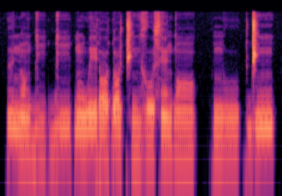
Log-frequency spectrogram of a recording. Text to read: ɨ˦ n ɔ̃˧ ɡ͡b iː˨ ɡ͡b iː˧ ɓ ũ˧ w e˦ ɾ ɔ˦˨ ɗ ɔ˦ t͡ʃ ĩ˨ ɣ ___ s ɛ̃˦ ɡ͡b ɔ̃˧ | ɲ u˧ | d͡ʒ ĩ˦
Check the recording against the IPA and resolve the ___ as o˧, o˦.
o˧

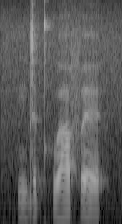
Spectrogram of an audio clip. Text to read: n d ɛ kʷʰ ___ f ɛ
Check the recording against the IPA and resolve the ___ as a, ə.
a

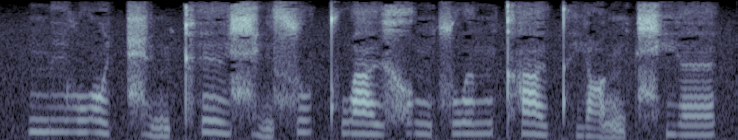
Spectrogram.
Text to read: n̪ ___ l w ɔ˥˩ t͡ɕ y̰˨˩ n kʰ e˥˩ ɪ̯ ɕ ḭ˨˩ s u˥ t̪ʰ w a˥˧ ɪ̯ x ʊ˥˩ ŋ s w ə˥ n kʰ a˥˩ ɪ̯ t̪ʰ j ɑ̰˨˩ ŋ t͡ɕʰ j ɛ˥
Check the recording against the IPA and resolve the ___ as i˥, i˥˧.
i˥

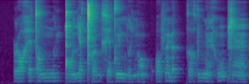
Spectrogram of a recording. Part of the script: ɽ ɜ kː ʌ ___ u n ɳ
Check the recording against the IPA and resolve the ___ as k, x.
x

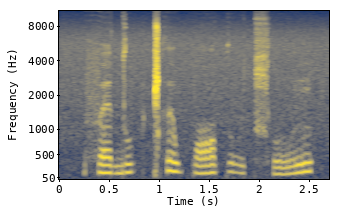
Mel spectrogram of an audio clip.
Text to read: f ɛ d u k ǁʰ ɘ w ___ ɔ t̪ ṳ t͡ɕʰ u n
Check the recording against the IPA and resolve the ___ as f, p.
p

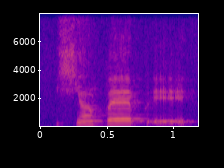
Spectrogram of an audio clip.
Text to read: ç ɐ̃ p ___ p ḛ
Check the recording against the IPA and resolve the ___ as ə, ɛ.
ɛ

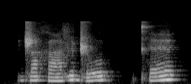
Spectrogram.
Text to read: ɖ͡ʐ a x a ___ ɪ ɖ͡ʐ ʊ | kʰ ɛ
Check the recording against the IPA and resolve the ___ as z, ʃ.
z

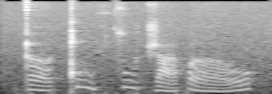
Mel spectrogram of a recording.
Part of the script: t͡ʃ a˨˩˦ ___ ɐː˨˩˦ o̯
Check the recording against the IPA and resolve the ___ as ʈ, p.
p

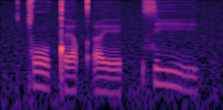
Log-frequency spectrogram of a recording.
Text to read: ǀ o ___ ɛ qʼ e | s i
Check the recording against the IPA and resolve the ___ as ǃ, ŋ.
ǃ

